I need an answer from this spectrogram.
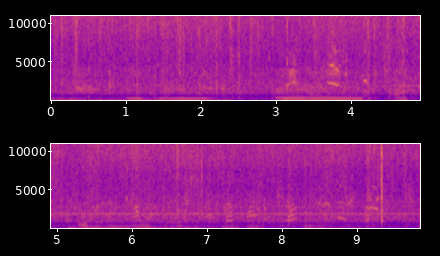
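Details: Young geladas playing in the Simien Mountains, Ethiopia, giving short, low, tonal calls, some level and some gliding, with several brief high chirps and a steady high whine in the background.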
